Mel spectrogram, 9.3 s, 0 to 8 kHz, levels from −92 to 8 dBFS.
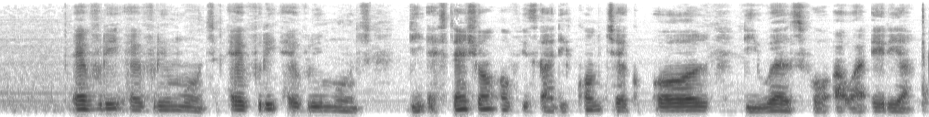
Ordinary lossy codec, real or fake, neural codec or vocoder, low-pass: AAC, 48 kbps; real; none; 7.2 kHz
